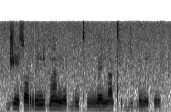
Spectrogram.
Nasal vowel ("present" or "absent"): present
